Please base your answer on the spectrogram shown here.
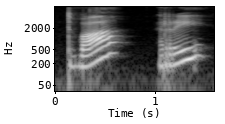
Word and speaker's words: тварини: Ділимо на склади. Тварини. Наголос падає на другий склад.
